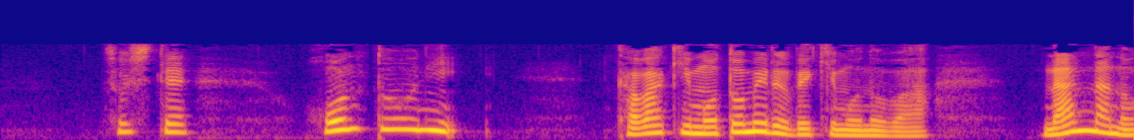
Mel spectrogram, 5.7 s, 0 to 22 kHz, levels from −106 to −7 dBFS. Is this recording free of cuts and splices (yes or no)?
yes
